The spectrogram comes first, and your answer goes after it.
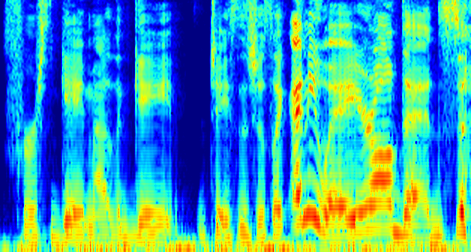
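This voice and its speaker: Lower-pitched giggly woman chatting. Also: moderate pace, dry recording. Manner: giggly, animated storytelling with mock quotes. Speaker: guest, tabletop roleplaying show cast member. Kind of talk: casual interview chat.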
